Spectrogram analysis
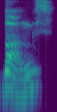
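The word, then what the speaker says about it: རླུང་: And it's spelled the same way as your lungs, okay? But in Tibetan, it's pronounced lung with a long O, okay?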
